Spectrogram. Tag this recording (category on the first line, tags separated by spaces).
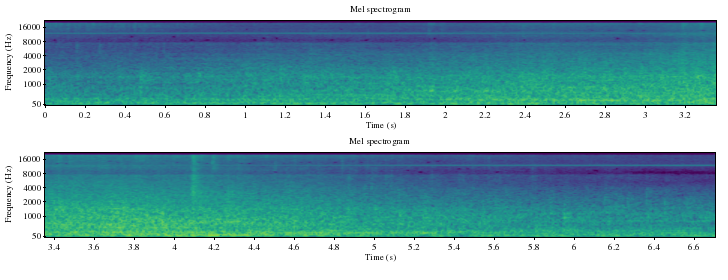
Sound effects > Vehicles
vehicle transportation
